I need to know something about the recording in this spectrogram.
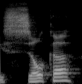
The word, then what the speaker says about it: SILCA: A great resource to find out exactly what is best for you is the Silka uh, tire pressure calculator. Silka is a manufacturer of bike accessories. It's spelled SILCA.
